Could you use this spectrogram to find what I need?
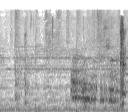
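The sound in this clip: Several dogs bark in short bursts over a steady low hum. A few sharp yips come first, followed by a louder, denser run of barking.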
